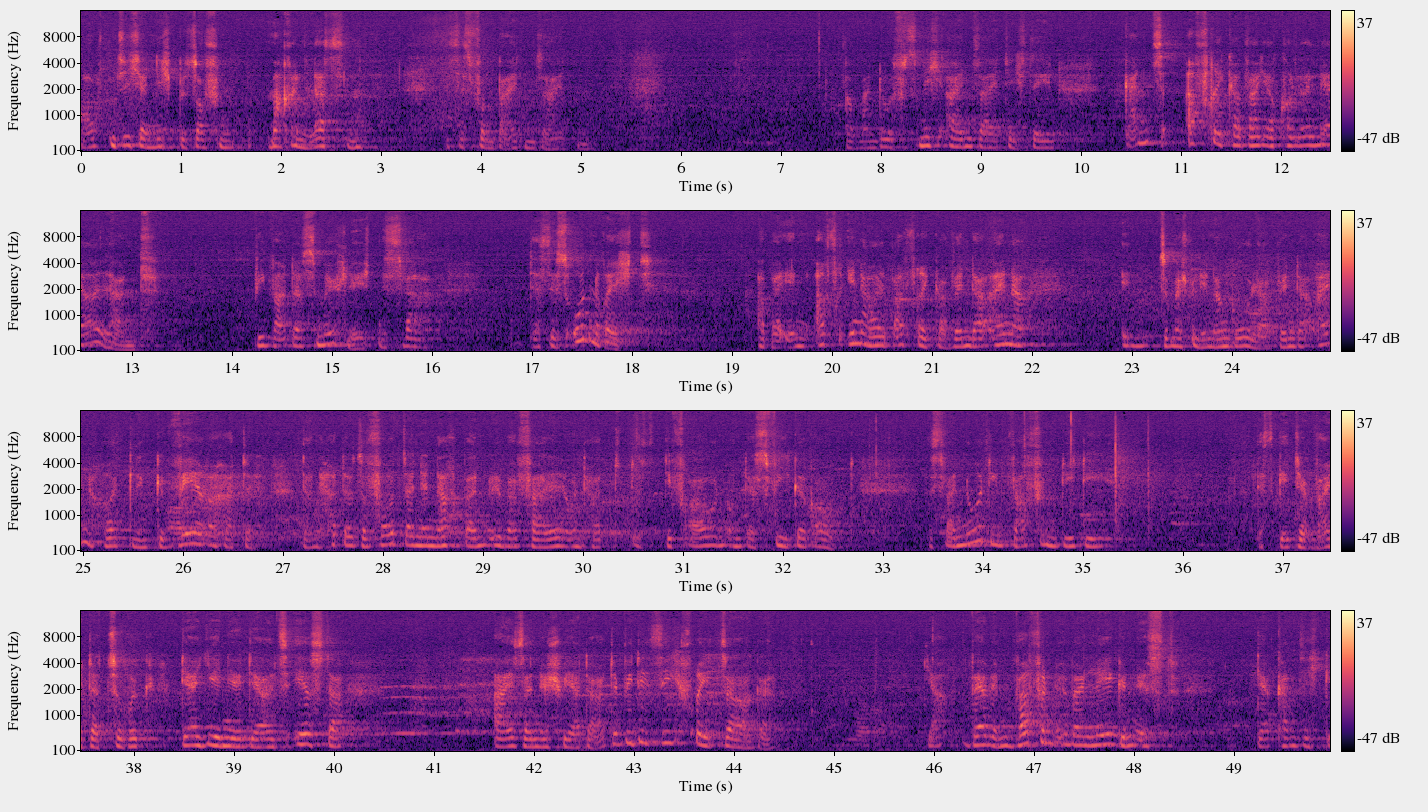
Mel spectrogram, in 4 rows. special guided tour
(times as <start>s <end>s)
16.9s 49.9s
